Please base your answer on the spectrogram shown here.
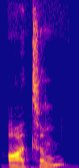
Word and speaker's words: autumn: When there is mn like in autumn damn condemn all have silent n and then o it might be silent in two situations.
